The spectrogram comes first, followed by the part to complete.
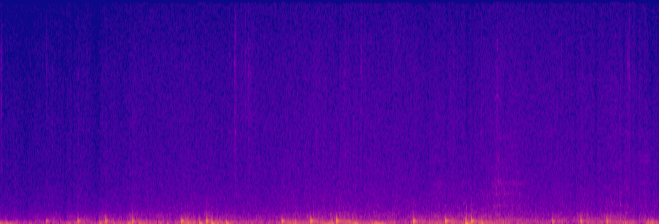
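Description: Finger-on-finger percussion of the abdomen: a steady run of short taps, about three or four a second and often in pairs, as the fingers of one hand strike the fingers of the other laid flat on the belly. The note is tympanic, the sign of gas-filled bowel beneath.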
